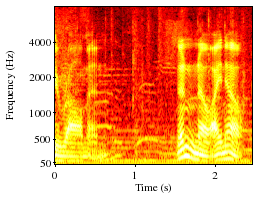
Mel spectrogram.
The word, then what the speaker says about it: ramen: a cute ass dog how about this to to show you what I'm saying we say Ramen very clearly understood as Ramen go ahead and watch a Japan a a Japanese person say Ramen no no no I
